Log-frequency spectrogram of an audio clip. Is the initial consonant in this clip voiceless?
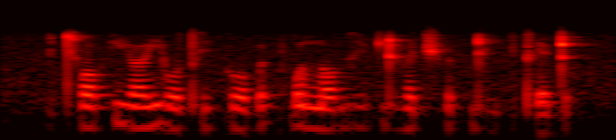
yes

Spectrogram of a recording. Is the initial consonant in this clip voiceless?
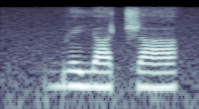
no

